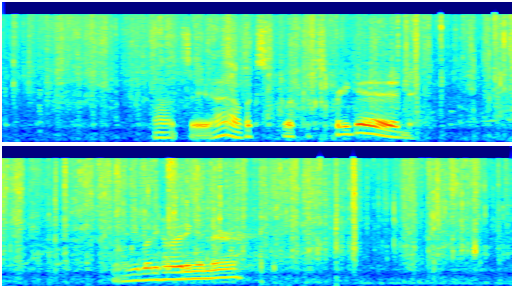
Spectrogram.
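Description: A hand rustles through crisp leaves.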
